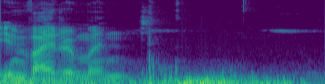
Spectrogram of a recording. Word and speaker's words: environment: eight environment environment about if you say this word really quickly usually people just drop the nend they don't say the nend they say environment environment as long as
